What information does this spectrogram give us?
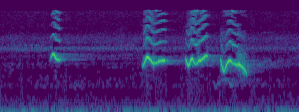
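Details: Silver-eared mesia in voice training: a short piping note followed by three rich, undulating whistled notes, the third sliding down in pitch.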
